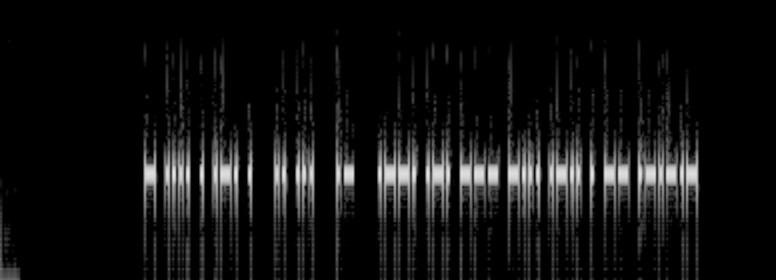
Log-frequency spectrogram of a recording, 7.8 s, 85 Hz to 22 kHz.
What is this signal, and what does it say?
Morse code, heard as a keyed tone, about 34 wpm, 700 Hz. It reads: THERE IS A PROBLEM.
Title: Sentences from Top 1000 Words - Review Part 2 - 35wpm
